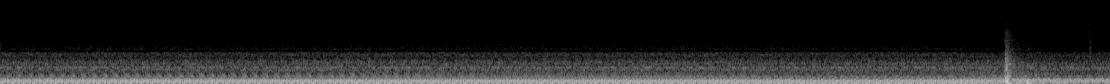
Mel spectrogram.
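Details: 6th-gen Camaro 2SS V8 cold start: a lumpy, uneven idle with one sharp pop from the rear; it's a cylinder 1 misfire only when ice cold, the check engine light flashes briefly, and it runs fine once warm.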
